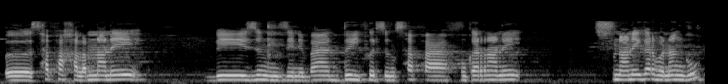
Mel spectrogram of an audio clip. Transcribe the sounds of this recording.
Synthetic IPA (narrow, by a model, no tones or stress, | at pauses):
sapʰakʰalamnane | bezɯŋzenebadɯjpʰɯɾzɯŋsapʰahuɡaɾnane | sunanejɡaɾbɯnaŋɡɯw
